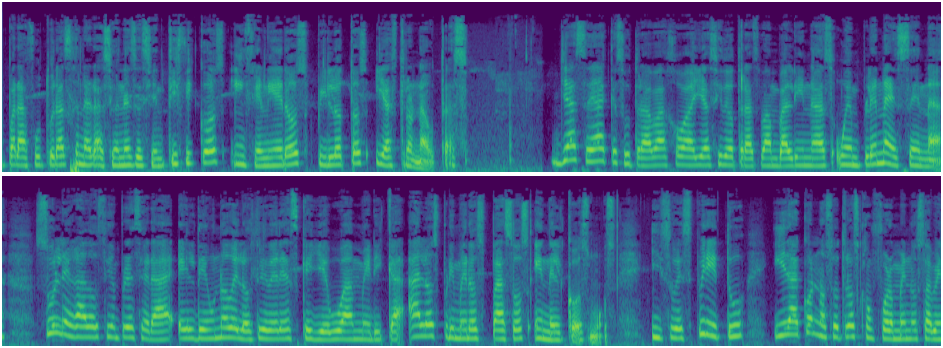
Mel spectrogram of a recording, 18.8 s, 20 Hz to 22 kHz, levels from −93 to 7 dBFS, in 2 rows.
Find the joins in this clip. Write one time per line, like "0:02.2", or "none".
none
